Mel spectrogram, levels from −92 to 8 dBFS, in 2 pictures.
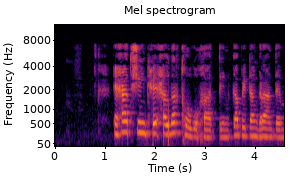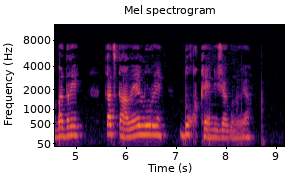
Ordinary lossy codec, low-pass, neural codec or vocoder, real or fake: MP3, 64 kbps; 7.2 kHz; none; real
